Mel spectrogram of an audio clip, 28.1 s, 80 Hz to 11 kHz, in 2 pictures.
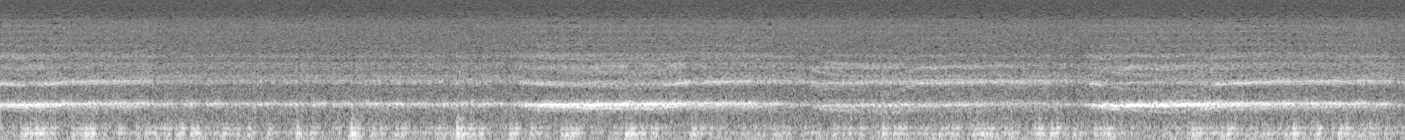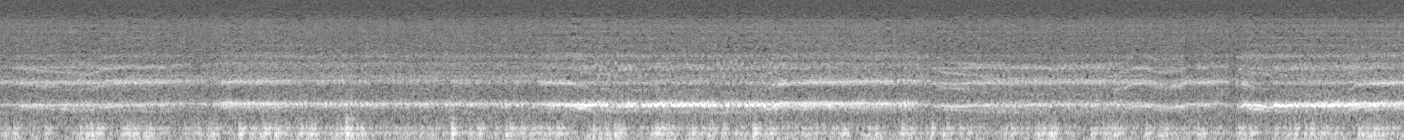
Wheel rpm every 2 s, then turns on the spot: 230, 230, 230, 220, 220, 220, 220, 220, 230, 230, 210, 220, 200, 210.
none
